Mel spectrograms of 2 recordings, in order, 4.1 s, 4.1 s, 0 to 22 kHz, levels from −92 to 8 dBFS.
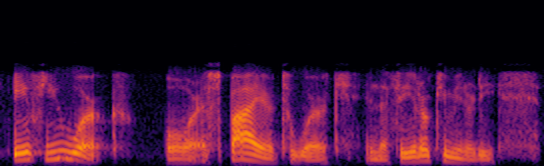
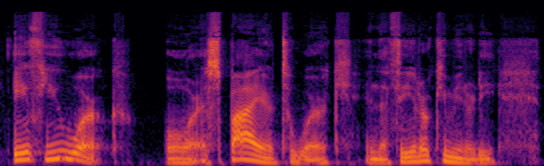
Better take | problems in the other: second | phone-call audio; nothing above 3.5 kHz

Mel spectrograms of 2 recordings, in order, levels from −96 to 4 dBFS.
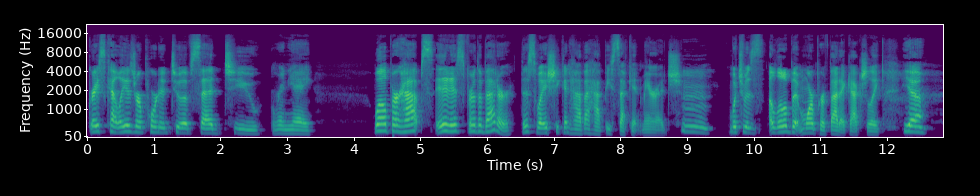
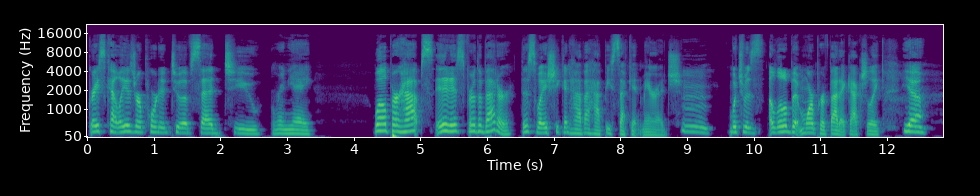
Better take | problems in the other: second | thin; very; fading below 400 Hz

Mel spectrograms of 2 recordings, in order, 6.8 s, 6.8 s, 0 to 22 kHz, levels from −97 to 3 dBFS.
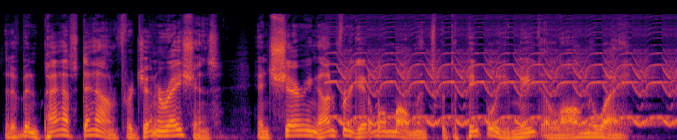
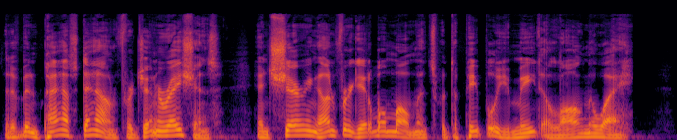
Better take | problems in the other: second | siren; noticeable; from 3 s on; peak 6 dB below the speech

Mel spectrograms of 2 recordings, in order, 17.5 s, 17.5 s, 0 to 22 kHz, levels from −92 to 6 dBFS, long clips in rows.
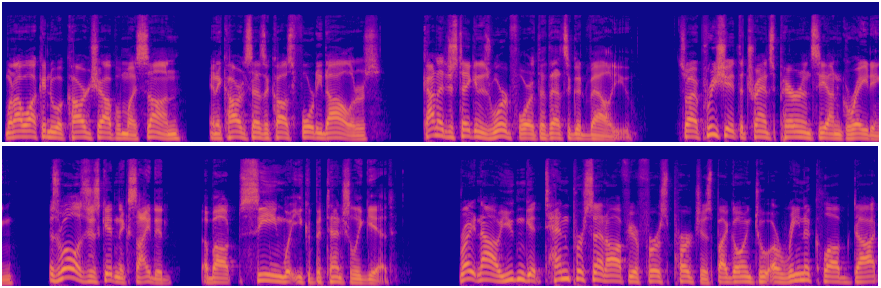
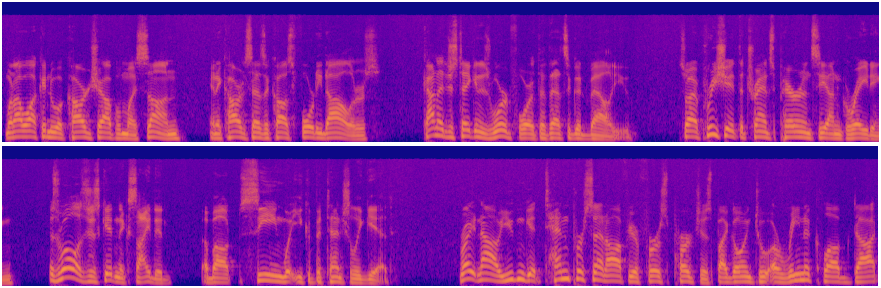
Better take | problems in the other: first | hiss; faint; throughout; 20 dB below the speech

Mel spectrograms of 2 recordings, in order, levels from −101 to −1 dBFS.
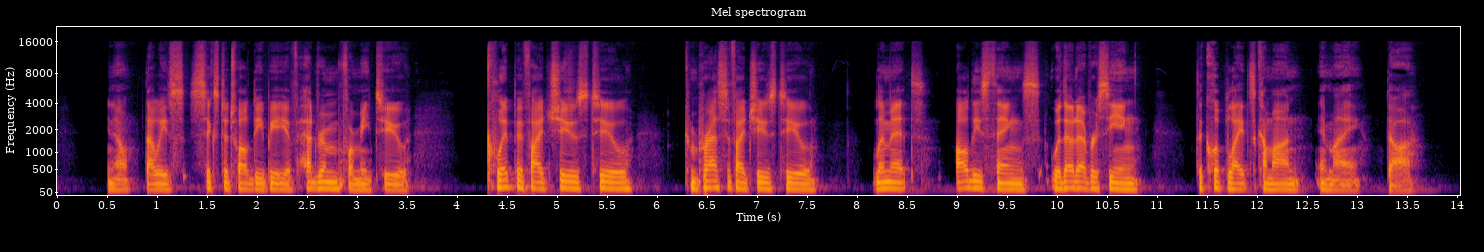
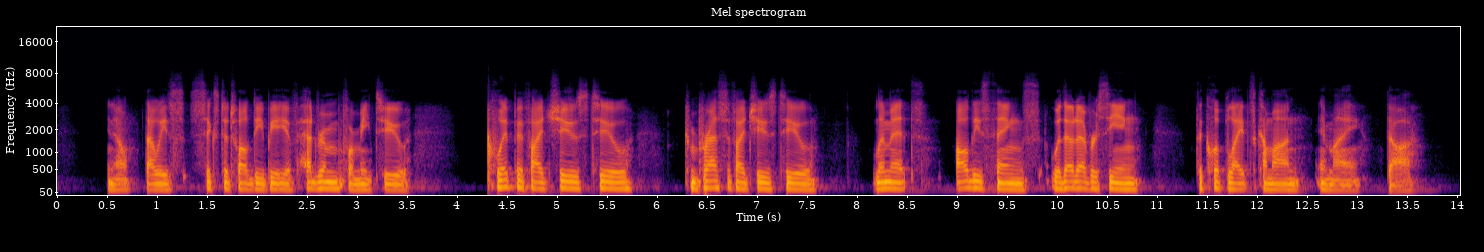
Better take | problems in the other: first | muffled; very; fading above 3.5 kHz

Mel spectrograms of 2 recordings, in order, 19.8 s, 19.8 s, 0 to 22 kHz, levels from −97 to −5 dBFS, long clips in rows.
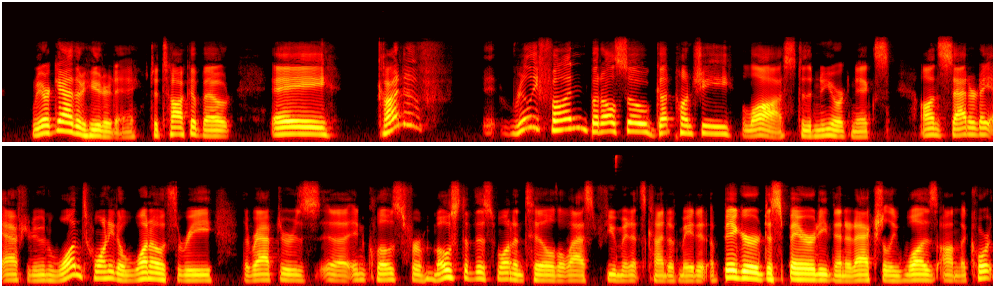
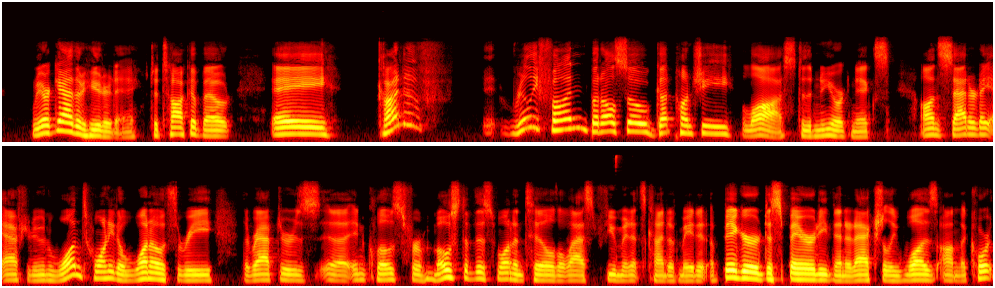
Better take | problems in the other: neither | none

